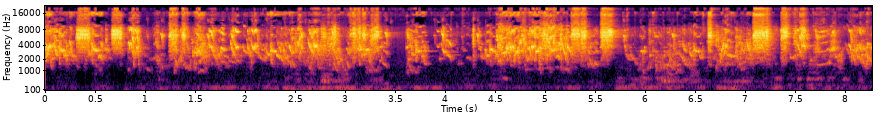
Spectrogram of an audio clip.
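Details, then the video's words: A breeding pair of budgerigars warbling almost without a break, a continuous stream of high, scratchy, twittering notes with only a short dip midway. "Colourful Budgies Chirping Sounds"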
